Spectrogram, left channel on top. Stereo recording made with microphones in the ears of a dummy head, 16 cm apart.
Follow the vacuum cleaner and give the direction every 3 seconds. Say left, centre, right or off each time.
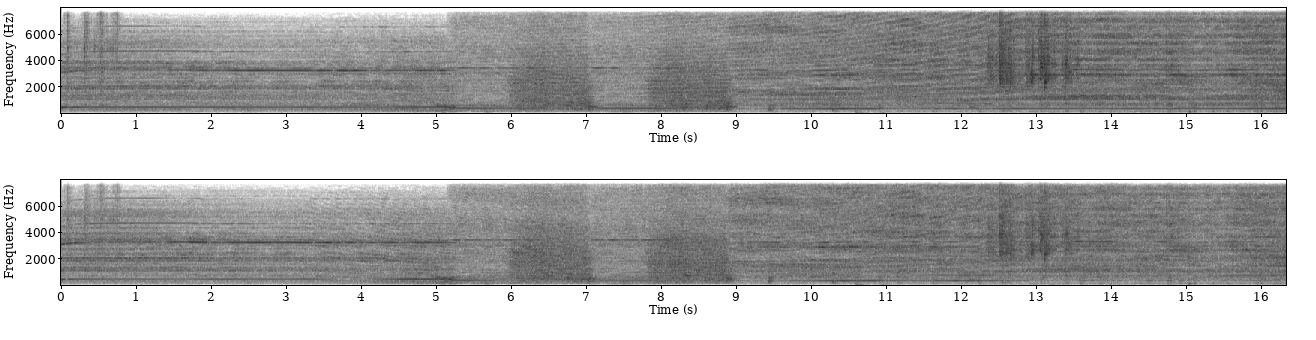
right, right, right, centre, centre, centre.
